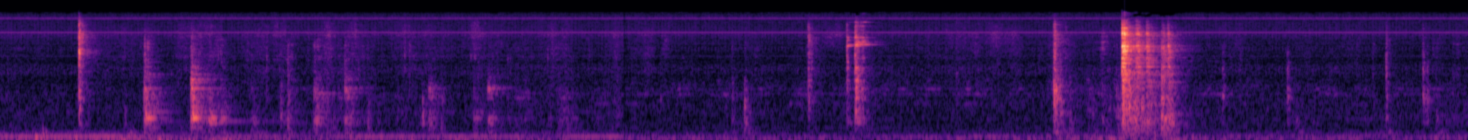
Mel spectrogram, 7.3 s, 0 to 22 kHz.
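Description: Scattered clicks and knocks of a screwdriver against the hard plastic of a 2018 Honda Fit's lower grille as its screws are taken out, with one louder, brief scrape of plastic about five and a half seconds in.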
